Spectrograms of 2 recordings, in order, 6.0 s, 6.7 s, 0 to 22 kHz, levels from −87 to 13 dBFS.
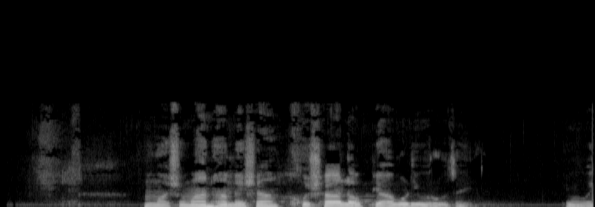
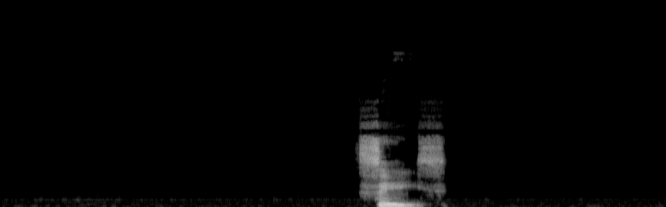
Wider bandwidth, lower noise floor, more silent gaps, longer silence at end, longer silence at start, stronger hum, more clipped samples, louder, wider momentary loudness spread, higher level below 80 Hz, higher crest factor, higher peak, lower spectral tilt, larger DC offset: first, 11.5 kHz vs 9.4 kHz; second, -64 dBFS vs -80 dBFS; neither; second, 0 s vs 2.25 s; second, 1.45 s vs 3.6 s; neither; neither; second, -20 LUFS vs -14 LUFS; second, 14 LU vs 17 LU; about the same, -66 dBFS vs -66 dBFS; about the same, 18 dB vs 22 dB; about the same, -2 dBFS vs -2 dBFS; first, -7.5 dB/octave vs -4.5 dB/octave; neither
